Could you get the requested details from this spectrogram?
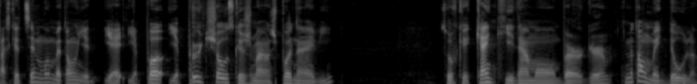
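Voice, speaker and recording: A man with a Quebec accent at a fairly quick pace with lively intonation, on a very clean recording with a silent background and a dry, close sound with no echo. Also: medium pitch for a man. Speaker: podcast guest. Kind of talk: casual chat.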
